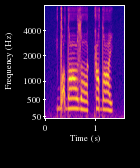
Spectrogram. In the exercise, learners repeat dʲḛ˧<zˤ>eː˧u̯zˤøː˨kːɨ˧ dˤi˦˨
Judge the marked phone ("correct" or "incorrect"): incorrect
